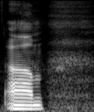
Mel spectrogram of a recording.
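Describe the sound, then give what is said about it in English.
A crow gives one loud, harsh caw lasting about a third of a second, and then only faint background hiss remains. “You just hold it up so they can hear the crows.”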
